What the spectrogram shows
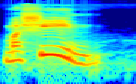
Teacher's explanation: Ma is not stressed at all. Sheen is stressed. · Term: word stress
